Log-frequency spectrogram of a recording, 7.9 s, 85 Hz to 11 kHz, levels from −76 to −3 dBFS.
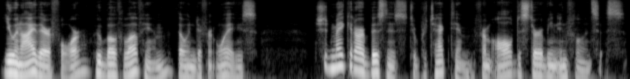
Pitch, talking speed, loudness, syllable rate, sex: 105 Hz, 185 wpm, -23 LUFS, 5.2 syllables/s, male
